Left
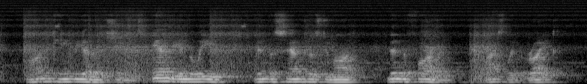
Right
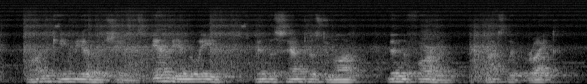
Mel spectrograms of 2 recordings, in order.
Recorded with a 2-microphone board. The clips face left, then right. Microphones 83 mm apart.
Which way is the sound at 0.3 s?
25° left (ahead or behind).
